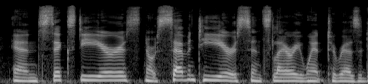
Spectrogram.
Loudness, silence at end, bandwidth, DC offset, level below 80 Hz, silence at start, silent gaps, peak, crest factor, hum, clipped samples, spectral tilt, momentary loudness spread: -21 LUFS; 0 s; 17 kHz; under 0.1%; -54 dBFS; 0.1 s; none; -6 dBFS; 16 dB; none; under 0.1%; -4.5 dB/octave; 4 LU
